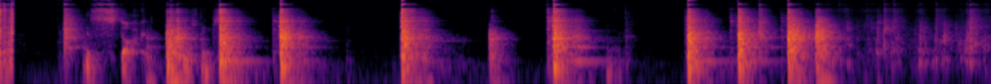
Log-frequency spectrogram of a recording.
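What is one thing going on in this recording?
A metal barbell clanks and rings against a rack, again and again.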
